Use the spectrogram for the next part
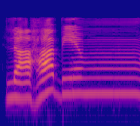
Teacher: ابھی، لہبم، ہا کو گلے کے آخری حصے سے نکالیں گے، لہبم و تب۔ یہاں پر ادغام ہو رہا ہے، نون تنوین کے بعد واو ہے، لہٰذا یہاں پر ادغام بالغنہ ہے۔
